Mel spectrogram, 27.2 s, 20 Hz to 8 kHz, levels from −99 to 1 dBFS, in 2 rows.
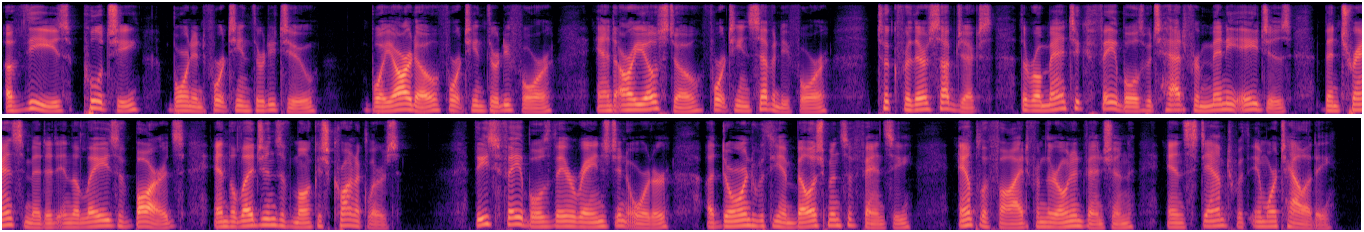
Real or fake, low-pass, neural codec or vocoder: real; 7.2 kHz; none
